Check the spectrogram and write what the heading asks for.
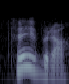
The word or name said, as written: cebra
